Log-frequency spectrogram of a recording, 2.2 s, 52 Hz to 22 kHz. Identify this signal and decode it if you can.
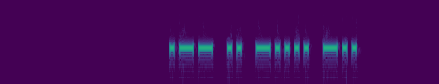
Morse code, heard as a keyed tone, about 53 wpm, 700 Hz. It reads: WI6D
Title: USA Call Signs - 4 Characters - Repeated 3x - 50wpm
